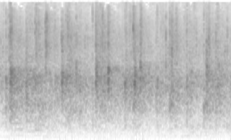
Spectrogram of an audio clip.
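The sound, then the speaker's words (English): Audience applause at a church service: dense, continuous clapping from many hands holds at an even level throughout, with no voices over it. “put your hands together again, everybody, every location. Amazing. Amazing.”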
